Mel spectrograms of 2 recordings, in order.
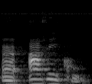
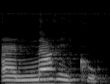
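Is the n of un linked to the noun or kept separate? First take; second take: separate; linked. First: The n is not linked to the next word. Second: The n is linked to the next word. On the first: The speaker calls it right. "on va dire un haricot" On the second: The speaker calls it wrong. "On ne va pas dire un haricot"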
